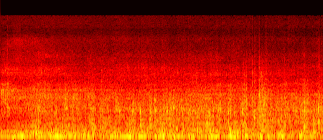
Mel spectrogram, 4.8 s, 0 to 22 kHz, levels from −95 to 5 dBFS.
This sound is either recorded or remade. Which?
remade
